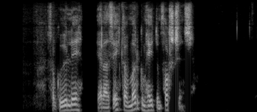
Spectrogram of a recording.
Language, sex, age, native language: Icelandic, male, 50-59, Icelandic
